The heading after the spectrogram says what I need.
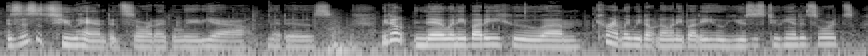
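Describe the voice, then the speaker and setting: A woman's voice: fairly low pitch, fairly even intonation, moderate pace, creaky, a little mellow, a little hiss or hum. A woman giving casual commentary as she plays through a video game as host. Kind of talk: casual let's play commentary.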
